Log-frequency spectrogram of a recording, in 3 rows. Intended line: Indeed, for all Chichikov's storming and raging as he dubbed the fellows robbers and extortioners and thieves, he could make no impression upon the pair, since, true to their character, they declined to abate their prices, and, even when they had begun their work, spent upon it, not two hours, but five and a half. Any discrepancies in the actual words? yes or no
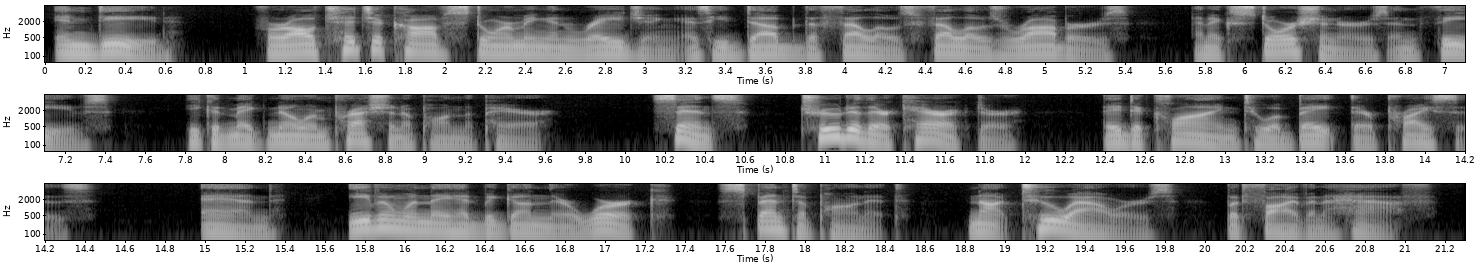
yes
